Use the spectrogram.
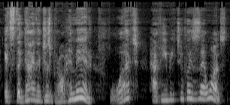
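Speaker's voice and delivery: hammed-up astonishment; mock shock. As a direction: act out baffled villains at a big reveal. Villains shocked at unmasked captive.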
